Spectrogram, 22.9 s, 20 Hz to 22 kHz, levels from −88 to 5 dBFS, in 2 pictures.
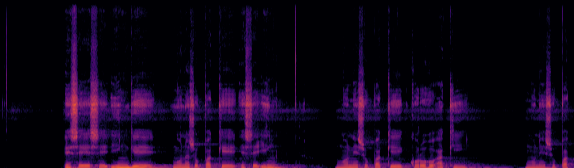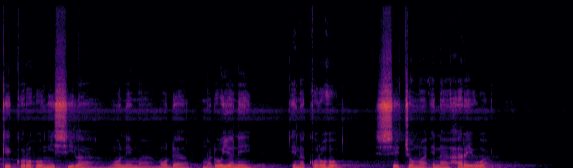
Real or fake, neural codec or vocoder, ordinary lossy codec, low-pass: real; none; none; none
